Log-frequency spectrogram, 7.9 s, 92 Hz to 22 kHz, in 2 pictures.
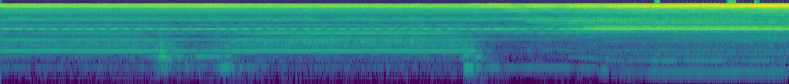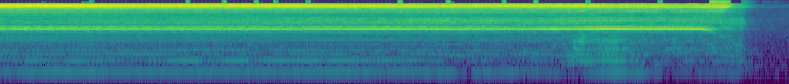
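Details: Two Z-axis steppers wired in parallel on one Duet driver, current raised for two motors, acceleration 120, feed rate 2000: a whine steps up to a steady high buzzy tone with rough catches, then cuts out. Motors are stalling and vibrating, cause unknown.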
